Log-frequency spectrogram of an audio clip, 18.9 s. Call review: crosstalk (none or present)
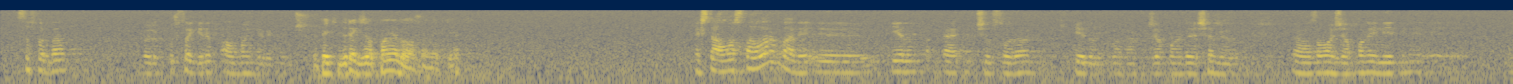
none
